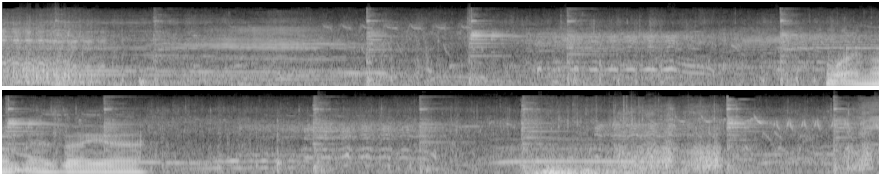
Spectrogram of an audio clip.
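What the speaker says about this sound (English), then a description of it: "Sort these sheep out, will ya?" Sheep bleat in the medieval video game Pentiment, harmonic cries rising through a busy game soundscape with background music, while someone talks over them in places.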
